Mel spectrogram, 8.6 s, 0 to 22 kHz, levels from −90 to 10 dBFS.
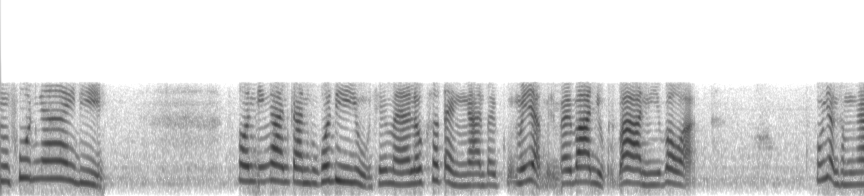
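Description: VoIP packet loss concealed by the speech codec occurs at 0.97 to 1.03 s, 2.52 to 2.71 s, 5.55 to 5.62 s and 8.10 to 8.16 s, gaps that fit about 20, 60, 40 and 40 ms of missing audio. At each one the Speex decoder has no data, so it repeats its last pitch and spectral shape at falling gain. The speech stretches into a brief buzzy tone or coloured noise that fades, and stays weak for a moment after the stream returns, with the longest loss at 2.52 s.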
